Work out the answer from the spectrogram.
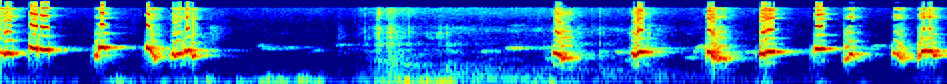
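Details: Yellow-vented bulbul song for taunting rivals, bright whistled notes opening and closing the passage, interrupted by about two seconds of low rumbling noise before the rapid whistles return.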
